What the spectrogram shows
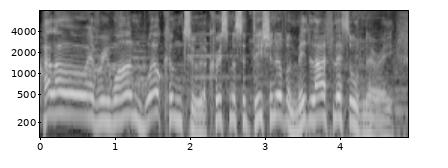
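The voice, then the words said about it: Put-on accent. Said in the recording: “I don't know why I'm talking in this accent”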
